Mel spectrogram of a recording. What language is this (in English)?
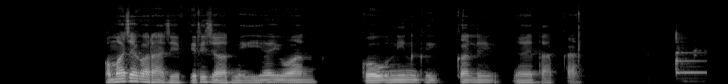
Kalenjin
